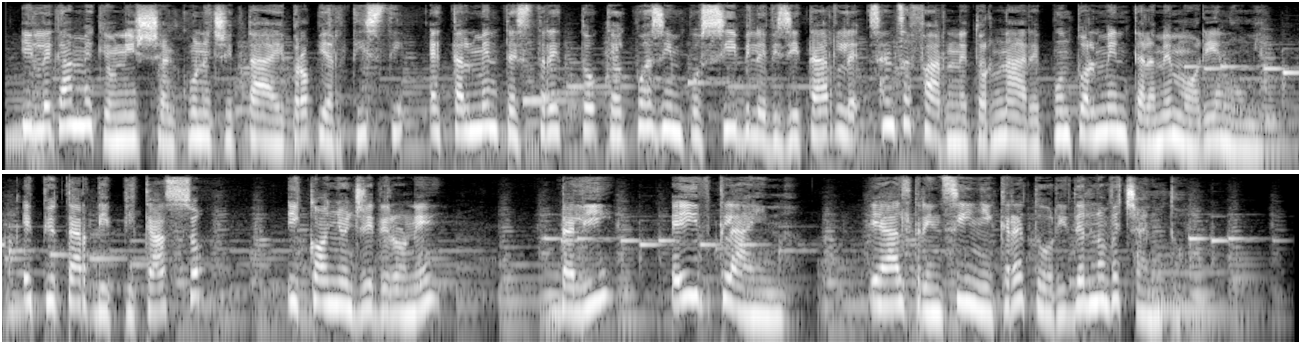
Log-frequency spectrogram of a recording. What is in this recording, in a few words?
Italian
